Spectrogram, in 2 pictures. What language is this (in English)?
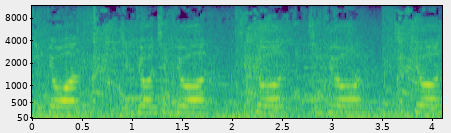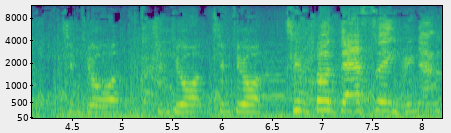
Korean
